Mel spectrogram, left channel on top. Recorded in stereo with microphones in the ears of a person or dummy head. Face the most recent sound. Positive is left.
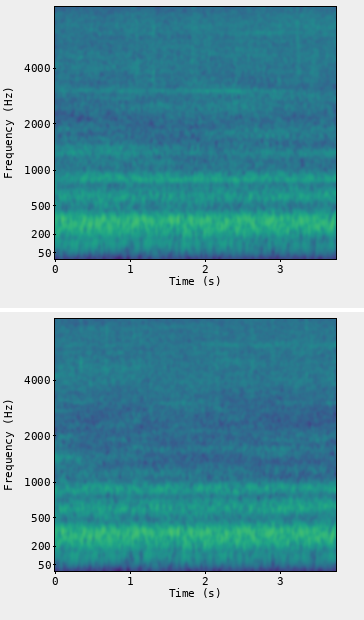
turn(degrees=-15)  # may be behind; listen again after turning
